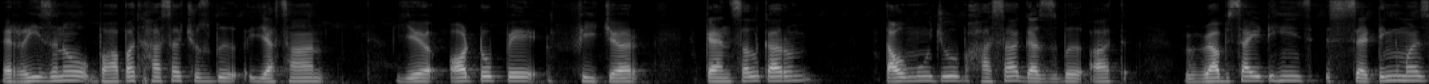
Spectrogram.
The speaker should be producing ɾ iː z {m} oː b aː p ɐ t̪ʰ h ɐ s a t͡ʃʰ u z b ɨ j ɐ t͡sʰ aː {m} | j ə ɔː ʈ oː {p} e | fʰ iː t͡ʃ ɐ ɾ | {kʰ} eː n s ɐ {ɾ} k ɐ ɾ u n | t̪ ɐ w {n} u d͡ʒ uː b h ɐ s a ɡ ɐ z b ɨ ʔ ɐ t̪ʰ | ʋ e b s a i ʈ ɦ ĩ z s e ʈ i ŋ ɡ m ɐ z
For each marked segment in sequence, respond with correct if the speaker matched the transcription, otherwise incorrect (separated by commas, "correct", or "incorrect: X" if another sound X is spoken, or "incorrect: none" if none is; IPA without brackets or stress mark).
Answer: incorrect: n, incorrect: n, correct, incorrect: k, incorrect: l, incorrect: m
